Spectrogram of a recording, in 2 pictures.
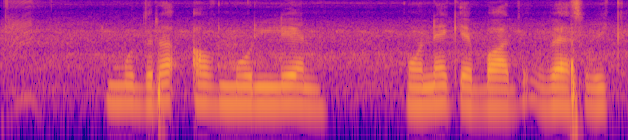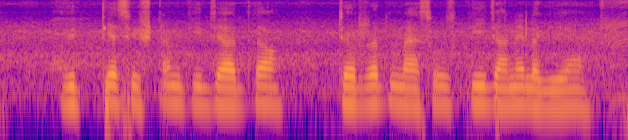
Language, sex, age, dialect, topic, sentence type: Hindi, male, 18-24, Hindustani Malvi Khadi Boli, banking, statement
